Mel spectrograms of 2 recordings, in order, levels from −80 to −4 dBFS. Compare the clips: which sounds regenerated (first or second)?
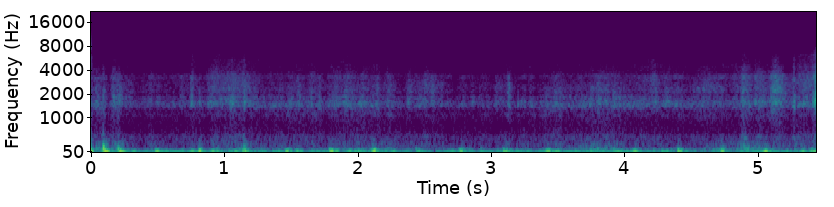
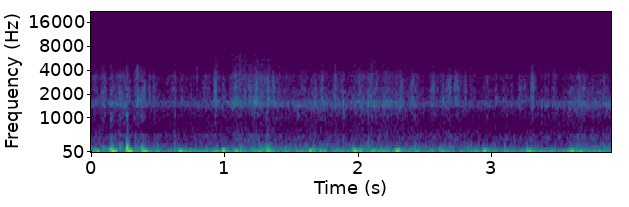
first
